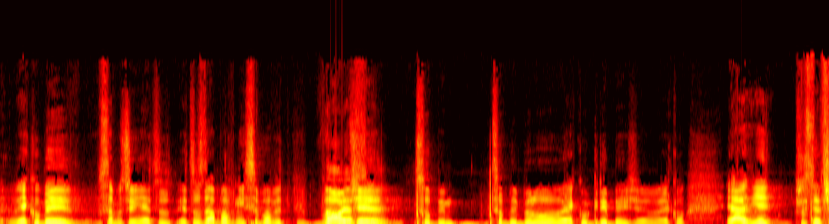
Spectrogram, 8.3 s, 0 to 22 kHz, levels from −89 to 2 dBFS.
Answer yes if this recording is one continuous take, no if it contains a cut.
yes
